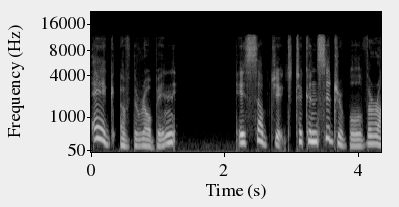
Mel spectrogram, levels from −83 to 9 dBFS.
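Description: A call audio freeze runs from 1.26 to 2.18 s: the last sound is stretched into a fading buzz for about 0.9 s, likely because packets stalled and the jitter buffer emptied. The speech then resumes where it stopped, delayed rather than lost.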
